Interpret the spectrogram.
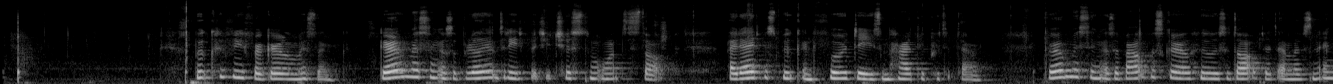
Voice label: Louder voice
